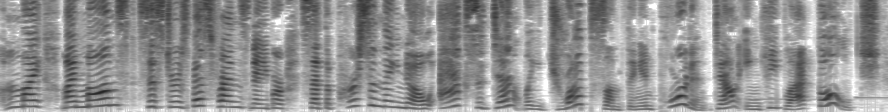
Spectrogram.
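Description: A woman voicing an excitable, chattering young female squid in a children's story, gushing and breathless. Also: extremely high pitch, a little slow, few pauses, voice pushed up, full character voice. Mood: excited.

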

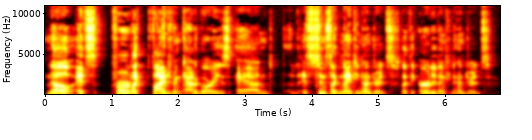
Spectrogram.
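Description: In casual podcast chat, this twenty-something co-host jokes around, giving things mock titles with playful pomp. He speaks at a moderate pace in a mid-range, fairly bright voice.

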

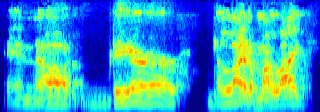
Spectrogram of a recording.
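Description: A man talking as a guest in a casual interview, an energetic storyteller who laughs often and restarts his sentences. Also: lowish voice, slow. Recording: dull lo-fi audio.

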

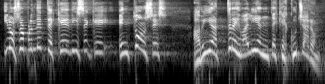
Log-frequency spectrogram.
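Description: A man preaching a sermon as pastor, an expressive storyteller who acts out the dialogue. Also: very high-pitched, unhurried. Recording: long hall reverb.

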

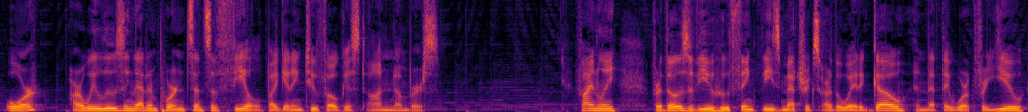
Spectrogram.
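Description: A man with a deep, gravelly voice hosting a podcast and reading a scripted introduction. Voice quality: deep, gravelly voice from being ill. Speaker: podcast host. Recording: music behind the voice.

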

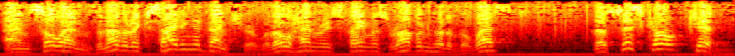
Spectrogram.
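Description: A man's voice: high-pitched, sing-song, a little fast. A man announcing an old radio serial in a dramatic, formal scripted style. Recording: noisy vintage radio recording with organ music.

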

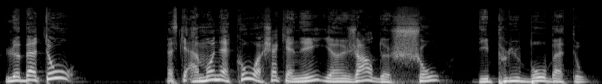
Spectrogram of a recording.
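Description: A man's voice: a little high, expressive, moderate pace, dark tone, no echo, clean studio sound. A man with a Québécois French accent, co-hosting a radio show and telling a story in casual banter with many restarts.

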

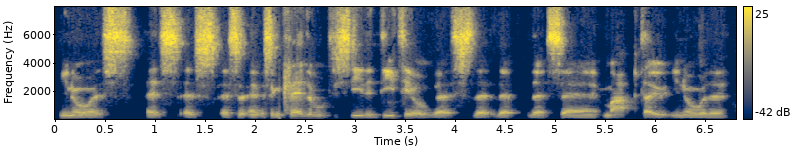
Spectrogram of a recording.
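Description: A Scottish man in his forties talking casually about football in a halting, repetitive way as a podcast panellist. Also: rumbling low, fairly even intonation. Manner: halting, repeats words.

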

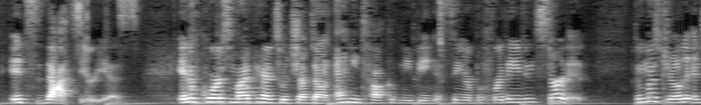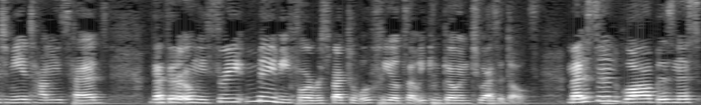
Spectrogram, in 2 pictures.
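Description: A woman's voice: fairly high pitch, dark tone, low-quality recording. A woman casually reading a novel aloud, sometimes stumbling and restarting over words. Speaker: reader.

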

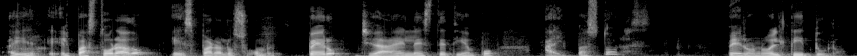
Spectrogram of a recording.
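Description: Lively joking Mexican woman, older. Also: fairly low pitch, moderate pace. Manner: animated and joking, acts out voices. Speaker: interview guest, pastor's wife. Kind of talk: candid storytelling interview.

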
